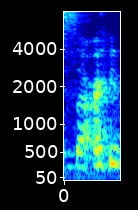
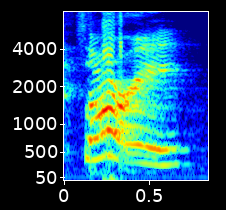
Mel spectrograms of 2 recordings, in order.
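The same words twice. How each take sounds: First: Said in the usual way. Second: Sudden loud, higher SORRY; excited loud apology. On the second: Real, not acted. Streamer apologizes for hurting viewer's ears, loud excited SORRY. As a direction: blurt out SORRY, loud and raised. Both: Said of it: "got a little bit excited".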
